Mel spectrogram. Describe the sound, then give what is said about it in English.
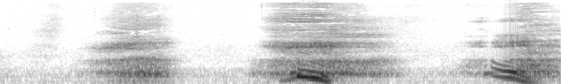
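Three breathy, drawn-out yawns in the early morning, each rising as a soft voiced swell and then trailing off with a sliding, falling tone, separated by short silences. “Sorry for all the damn yawns.”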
